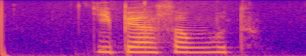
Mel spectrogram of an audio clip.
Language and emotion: Russian, neutral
